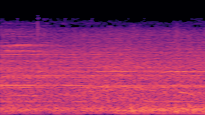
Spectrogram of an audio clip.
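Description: A young woman shouts.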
